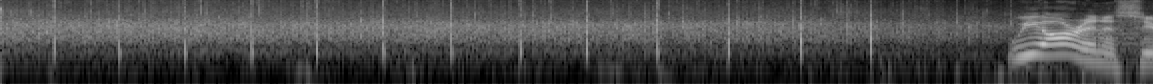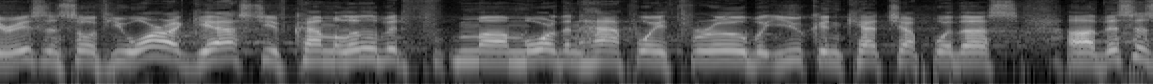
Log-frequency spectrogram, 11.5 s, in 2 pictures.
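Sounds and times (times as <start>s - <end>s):
church audience applauding: 0.0s - 5.6s
speech: 5.0s - 11.5s.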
